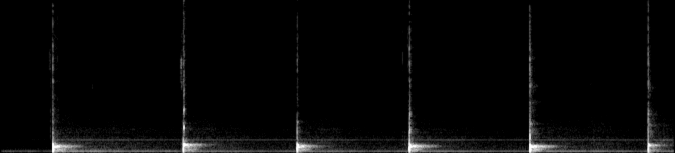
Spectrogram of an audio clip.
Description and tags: Some popping sounds I made with my mouth. I used audacity and my input microphone.
Burst, Disappear, Pop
